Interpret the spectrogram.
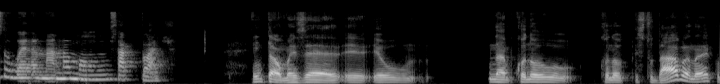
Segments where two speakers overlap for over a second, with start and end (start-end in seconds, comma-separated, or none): none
